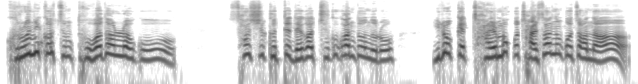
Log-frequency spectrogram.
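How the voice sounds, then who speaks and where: A woman voicing a sick, shameless middle-aged father who pleads in a low, slow, whining voice. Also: expressive, dry recording, studio quality.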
